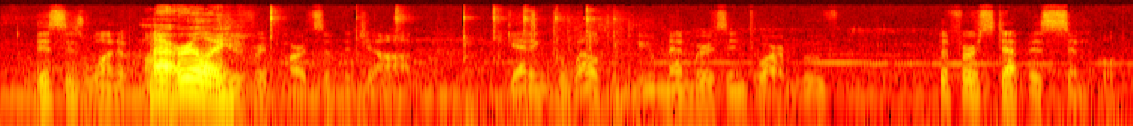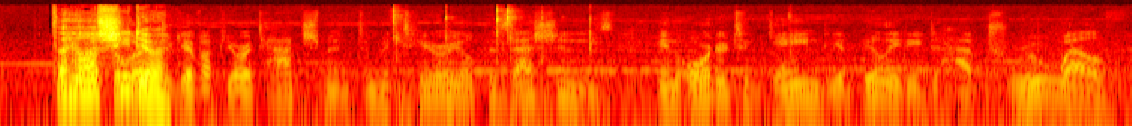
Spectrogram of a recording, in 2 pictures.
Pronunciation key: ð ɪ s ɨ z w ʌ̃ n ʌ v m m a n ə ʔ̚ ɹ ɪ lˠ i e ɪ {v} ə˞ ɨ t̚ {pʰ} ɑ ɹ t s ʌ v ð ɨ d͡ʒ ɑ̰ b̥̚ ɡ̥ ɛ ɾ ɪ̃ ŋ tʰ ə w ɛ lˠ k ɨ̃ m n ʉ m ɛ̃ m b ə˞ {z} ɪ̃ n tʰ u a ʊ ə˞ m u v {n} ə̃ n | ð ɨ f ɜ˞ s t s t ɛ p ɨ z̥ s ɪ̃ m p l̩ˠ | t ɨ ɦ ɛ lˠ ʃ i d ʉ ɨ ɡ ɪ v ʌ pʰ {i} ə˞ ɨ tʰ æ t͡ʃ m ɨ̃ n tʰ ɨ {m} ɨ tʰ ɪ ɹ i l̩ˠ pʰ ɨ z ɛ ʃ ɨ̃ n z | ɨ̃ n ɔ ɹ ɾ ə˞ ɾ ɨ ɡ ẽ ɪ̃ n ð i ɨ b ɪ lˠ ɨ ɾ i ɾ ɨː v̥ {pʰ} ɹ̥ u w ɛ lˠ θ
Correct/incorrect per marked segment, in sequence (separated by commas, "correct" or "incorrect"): correct, correct, correct, incorrect, incorrect, correct, incorrect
